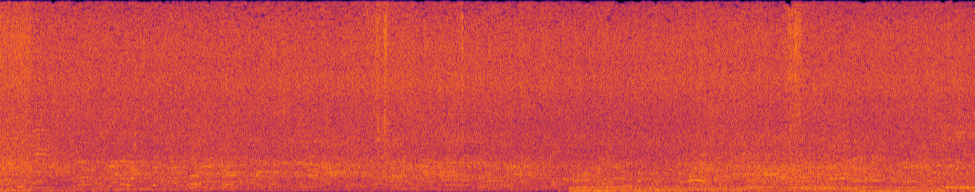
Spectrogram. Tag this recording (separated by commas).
dinosaurs bellowing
